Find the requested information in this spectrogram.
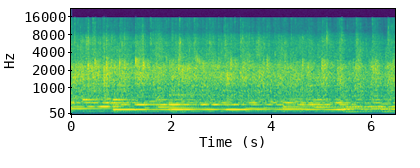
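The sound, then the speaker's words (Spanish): An audience claps steadily and loudly throughout, applauding God for people invited to the front, a dense, continuous patter of many hands, with sustained low musical notes held underneath the applause. “Vamos, vamos, siga aplaudiendo a Dios por estos corazones.”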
